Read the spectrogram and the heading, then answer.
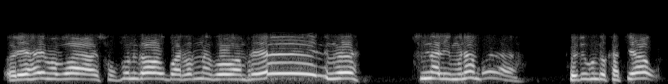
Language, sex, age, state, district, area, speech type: Bodo, male, 60+, Assam, Udalguri, rural, conversation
